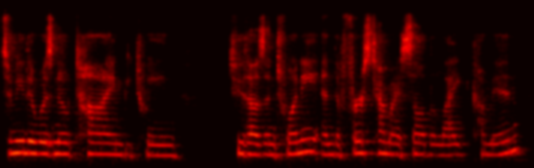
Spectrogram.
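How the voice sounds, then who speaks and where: A woman hosting a spiritual webinar, chatting in an animated way and often restarting her sentences. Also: medium pitch, normal speed. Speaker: webinar host. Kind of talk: casual webinar chat.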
